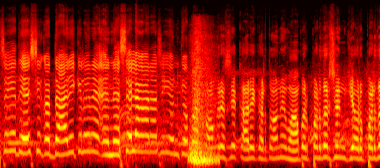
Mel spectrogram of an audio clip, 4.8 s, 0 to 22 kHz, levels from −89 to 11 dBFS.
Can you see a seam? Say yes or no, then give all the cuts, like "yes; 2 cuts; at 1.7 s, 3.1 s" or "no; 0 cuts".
yes; 1 cut; at 2.5 s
